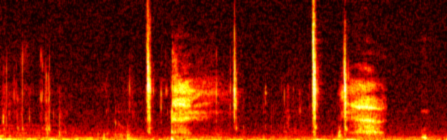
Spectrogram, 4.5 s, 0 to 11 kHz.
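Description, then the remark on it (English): Quiet sipping of a BRU-1 Crystal Amarillo beer: two short airy slurps with wet lip smacks and small mouth clicks between them, no talking. “So without further ado, let me take a sip of this.”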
